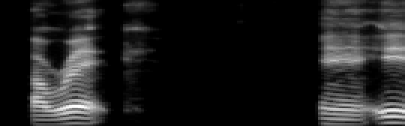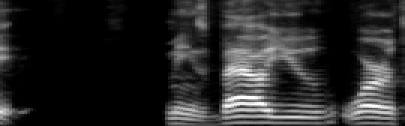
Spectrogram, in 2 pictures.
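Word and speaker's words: ערך: And now this word value is coming from, they pronounce it an erek. And this is the Hebrew characters right here. So we got the ayin, the resh, and the kaf, arek, and it means value, worth, or valuation.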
